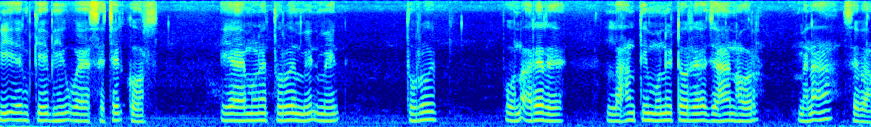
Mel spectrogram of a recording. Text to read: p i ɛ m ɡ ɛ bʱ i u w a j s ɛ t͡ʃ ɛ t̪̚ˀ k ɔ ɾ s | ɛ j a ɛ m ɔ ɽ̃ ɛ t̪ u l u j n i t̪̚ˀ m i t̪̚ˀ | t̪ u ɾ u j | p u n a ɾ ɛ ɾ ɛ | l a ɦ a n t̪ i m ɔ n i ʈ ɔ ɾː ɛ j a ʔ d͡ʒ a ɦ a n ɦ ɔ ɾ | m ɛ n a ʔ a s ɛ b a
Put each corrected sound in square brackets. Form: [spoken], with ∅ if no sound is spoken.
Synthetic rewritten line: p i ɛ m [k] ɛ bʱ i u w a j s ɛ t͡ʃ ɛ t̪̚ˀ k ɔ ɾ s | ɛ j a ɛ m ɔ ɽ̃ ɛ t̪ u [ɾ] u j [m] i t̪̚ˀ m i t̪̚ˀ | t̪ u ɾ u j | p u n a ɾ ɛ ɾ ɛ | l a ɦ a n t̪ i m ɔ n i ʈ ɔ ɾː ɛ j a ʔ d͡ʒ a ɦ a n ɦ ɔ ɾ | m ɛ n a ʔ a s ɛ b a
